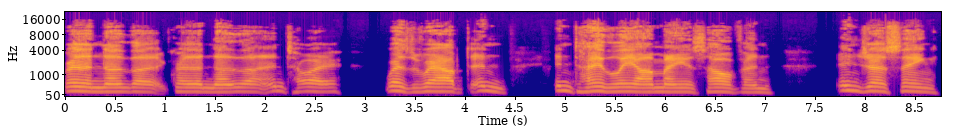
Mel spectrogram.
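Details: Man with a speech impediment and coordination issues, which he says he has not overcome; speech impediment.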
